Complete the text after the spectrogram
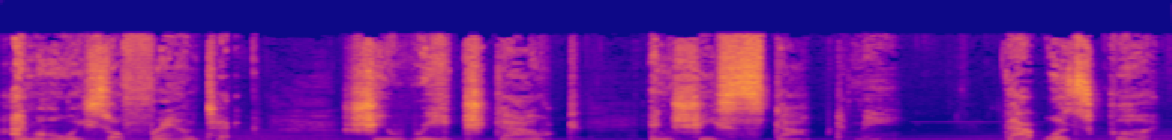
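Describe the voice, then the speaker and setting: Low, unhurried, frazzled private eye. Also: male voice, expressive, bright, forceful tone, slightly rough, in a whisper, soft background music, full character voice. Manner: rambling, self-doubting, wry. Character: frantic, disorganized unlicensed private investigator. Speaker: narrator and lead actor. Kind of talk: first-person dramatic audio fiction narration.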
